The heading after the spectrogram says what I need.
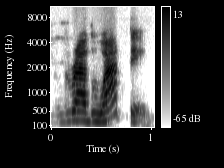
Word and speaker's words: graduate: Okay, with this verb, graduate, este termina en E, okay? But the pronunciation is not graduate, graduate. The pronunciation is graduate, like if you finish in a T.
